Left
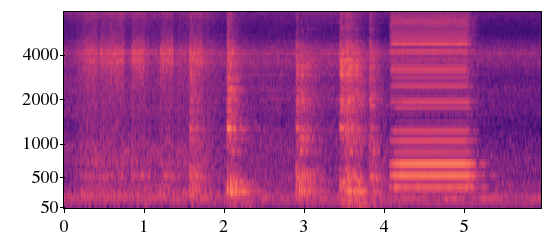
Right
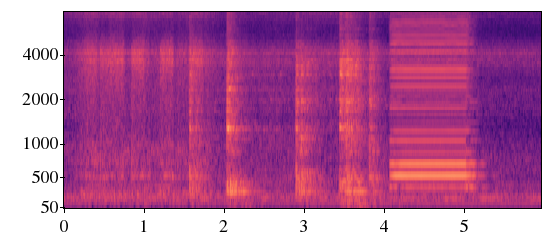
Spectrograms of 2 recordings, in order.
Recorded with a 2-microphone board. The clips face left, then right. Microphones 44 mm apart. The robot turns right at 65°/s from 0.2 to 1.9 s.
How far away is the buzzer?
About 0.9 m.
